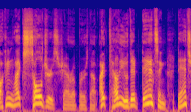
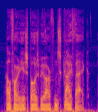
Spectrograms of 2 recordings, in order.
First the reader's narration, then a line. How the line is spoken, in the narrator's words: I asked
